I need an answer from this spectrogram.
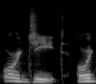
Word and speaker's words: orgeat: There is like a fruit, like what is orgeat? Orgeat, or it's technically pronounced orgeat.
